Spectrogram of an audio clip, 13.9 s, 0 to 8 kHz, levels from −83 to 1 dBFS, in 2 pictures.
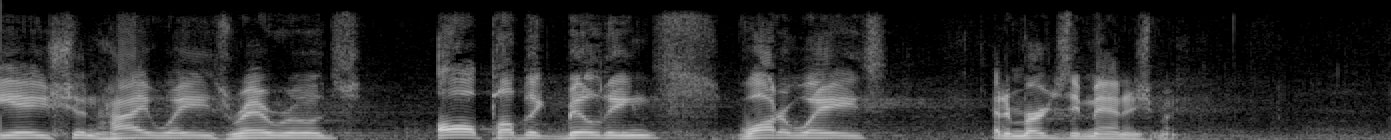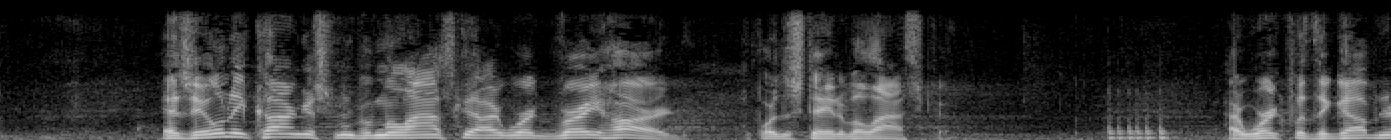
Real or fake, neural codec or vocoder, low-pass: real; none; 7.2 kHz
